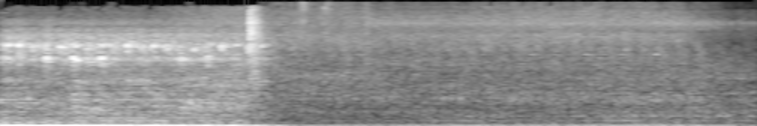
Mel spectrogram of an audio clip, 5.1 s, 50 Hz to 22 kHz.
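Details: 1950s Standard 10 after fitting a complete stainless steel exhaust system: deep, even low rumble easing from a rev back to idle, no puffing or blowing; sounds a lot better, healthy.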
